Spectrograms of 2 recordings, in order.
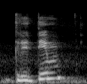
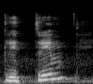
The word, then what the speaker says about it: कृत्रिम: cream उत्तीम कृत्रिम हैं तो कई बार हम कृतिम और कृत्रिम बोलने में गड़बड़ी कर जाते हैं और सही उच्चारण है कृत्रिम यही बिल्कुल सही शुभ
